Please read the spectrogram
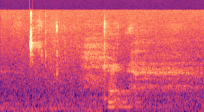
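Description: A single short, sharp click about a third of a second in, in a quiet room.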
